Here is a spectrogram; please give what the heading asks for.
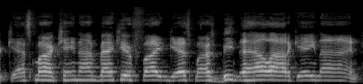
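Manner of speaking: high, loud alarmed shouting across the hall; kids yelling. Retold or imitated. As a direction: yell it like gossiping kids spreading a fight. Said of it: "all of a sudden you hear".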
